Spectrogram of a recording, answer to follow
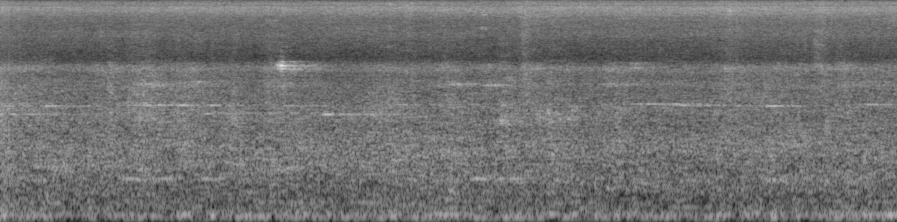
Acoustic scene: subway station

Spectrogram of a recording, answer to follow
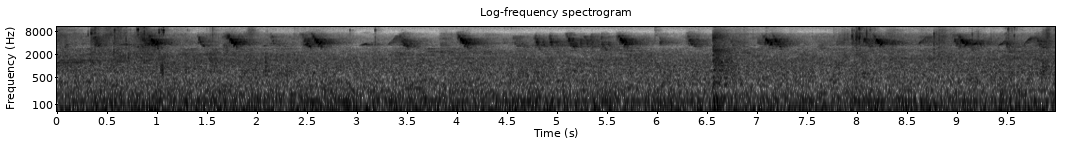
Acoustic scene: park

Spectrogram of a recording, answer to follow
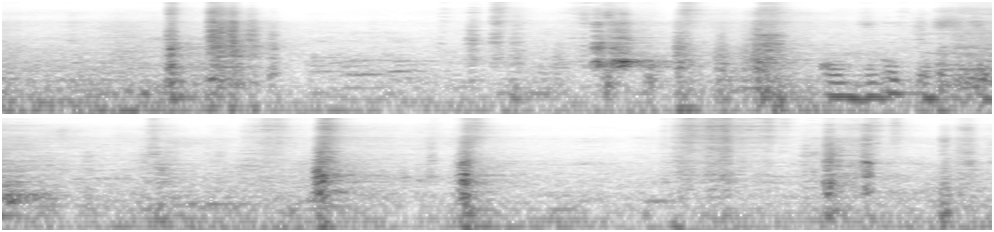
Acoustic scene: restaurant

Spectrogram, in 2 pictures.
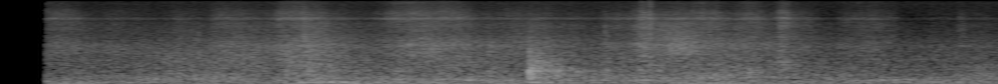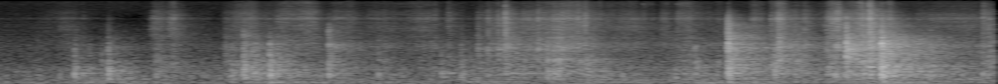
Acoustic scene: elevator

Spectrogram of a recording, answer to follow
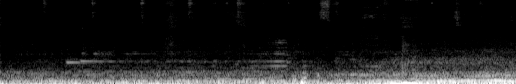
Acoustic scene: car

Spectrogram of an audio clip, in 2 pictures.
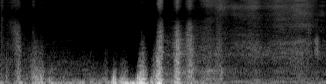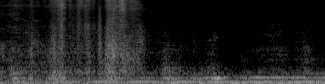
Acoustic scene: elevator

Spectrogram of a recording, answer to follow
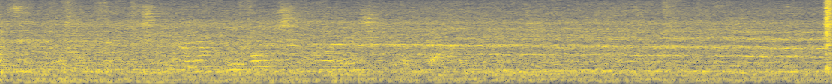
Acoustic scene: subway train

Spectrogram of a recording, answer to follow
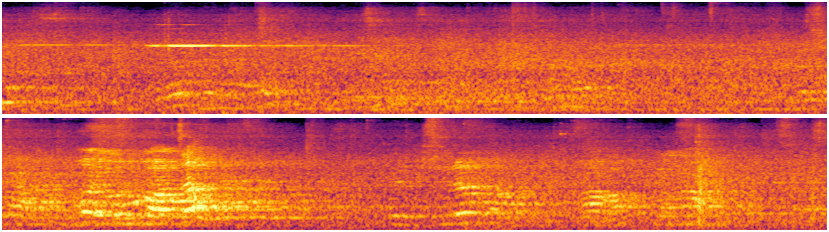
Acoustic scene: subway station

